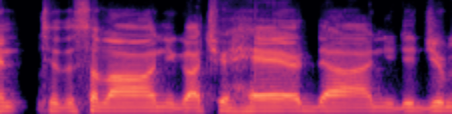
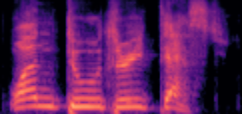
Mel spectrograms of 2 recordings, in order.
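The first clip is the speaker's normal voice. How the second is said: sing-song mic check pitched up high; playful one two three test; mic check demo; 11 semitones higher, slower than usual. Shown as a demonstration. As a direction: count it out brightly for the mic. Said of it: "Let's do a test".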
